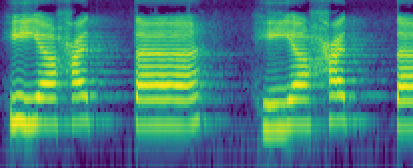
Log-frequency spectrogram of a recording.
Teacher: ہا کو حلق کے درمیانی حصے سے نکالیں گے. اب دیکھیں یہ دونوں ہا، ہی حتی، ان دونوں کا مخرج علیحدہ علیحدہ ہے، اس لیے ان کی آواز بھی واضح کرنی ہے.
